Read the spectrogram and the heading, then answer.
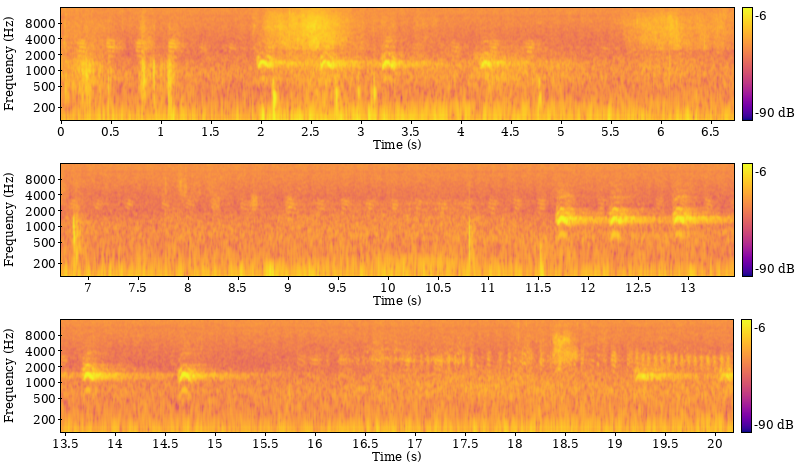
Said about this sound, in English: These crows are way further away and way louder.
